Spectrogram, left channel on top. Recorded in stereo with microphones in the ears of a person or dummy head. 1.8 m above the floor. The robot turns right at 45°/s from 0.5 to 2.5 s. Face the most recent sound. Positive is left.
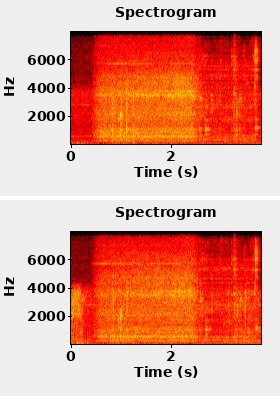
turn(degrees=10)  # may be behind; listen again after turning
